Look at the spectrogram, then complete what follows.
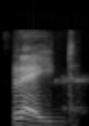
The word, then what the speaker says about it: played: this is played played I ID just d a d just a d it's like there is no e in there at all just D yeah sorry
